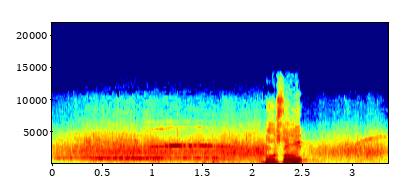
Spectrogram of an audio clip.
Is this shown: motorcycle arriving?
no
